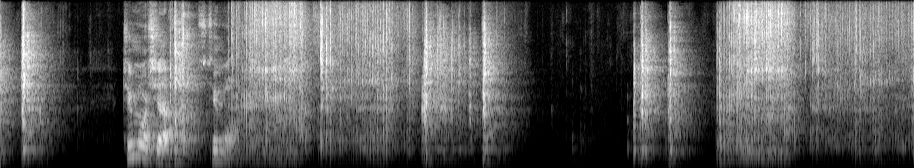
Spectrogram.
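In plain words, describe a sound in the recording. Cards shuffle and riffle in a man's hands.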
